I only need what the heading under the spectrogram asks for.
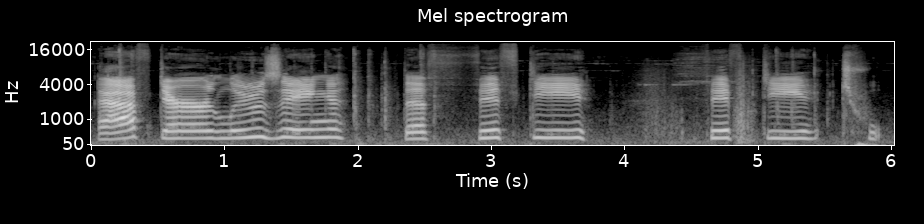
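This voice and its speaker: A woman chatting casually and a bit scatteredly to viewers as she livestreams a game, excitable in manner. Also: high-pitched, drawn-out words. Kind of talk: casual livestream chat while gaming.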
